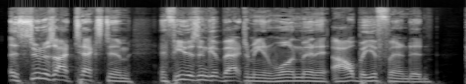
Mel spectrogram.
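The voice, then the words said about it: Mock southern boomer accent. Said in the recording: “Why do boomers have a southern accent? ... That's the official accent of boomers everywhere.”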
